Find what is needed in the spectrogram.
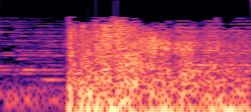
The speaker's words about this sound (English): They run through that fuel very quickly, and even after just a few million years, they already die. They died in some of the most violent explosions to rock the universe.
